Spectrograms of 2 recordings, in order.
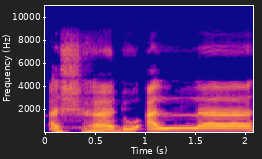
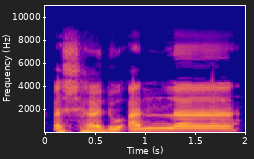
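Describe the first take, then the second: First: The n merges into the l and is not heard. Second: A separate n sound is heard before the l. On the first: The speaker calls it right. "asyhadu alla seperti itu" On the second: The speaker calls it wrong. "bukan asyhadu anla"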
